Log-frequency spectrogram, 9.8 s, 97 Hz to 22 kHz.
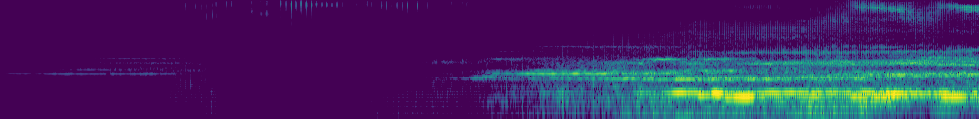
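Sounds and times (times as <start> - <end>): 
psychedelic ambient transition effect: 4.2 - 9.7.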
